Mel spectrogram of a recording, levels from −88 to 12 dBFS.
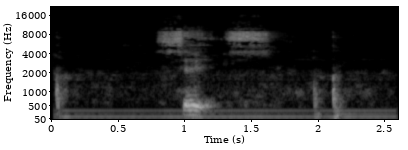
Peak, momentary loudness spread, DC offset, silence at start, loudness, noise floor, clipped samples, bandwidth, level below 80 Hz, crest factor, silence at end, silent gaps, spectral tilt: -14 dBFS; 21 LU; under 0.1%; 0.05 s; -31 LUFS; -55 dBFS; under 0.1%; 10.5 kHz; -70 dBFS; 20 dB; 0 s; none; -3.5 dB/octave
